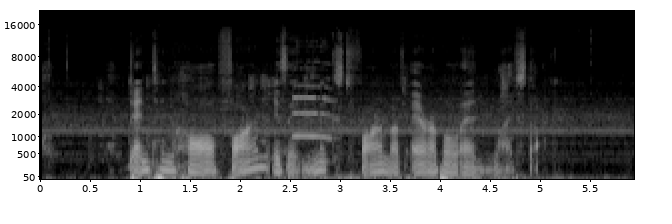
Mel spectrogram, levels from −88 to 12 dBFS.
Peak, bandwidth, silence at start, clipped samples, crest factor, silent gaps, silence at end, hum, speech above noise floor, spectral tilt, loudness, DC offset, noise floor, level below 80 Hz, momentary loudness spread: -14 dBFS; 14 kHz; 0.05 s; under 0.1%; 18 dB; none; 0.3 s; none; 26 dB; -6 dB/octave; -34 LUFS; under 0.1%; -57 dBFS; -42 dBFS; 12 LU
